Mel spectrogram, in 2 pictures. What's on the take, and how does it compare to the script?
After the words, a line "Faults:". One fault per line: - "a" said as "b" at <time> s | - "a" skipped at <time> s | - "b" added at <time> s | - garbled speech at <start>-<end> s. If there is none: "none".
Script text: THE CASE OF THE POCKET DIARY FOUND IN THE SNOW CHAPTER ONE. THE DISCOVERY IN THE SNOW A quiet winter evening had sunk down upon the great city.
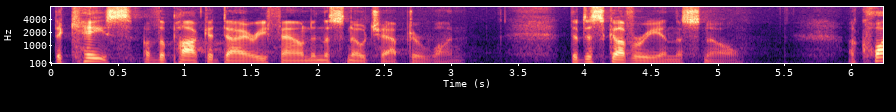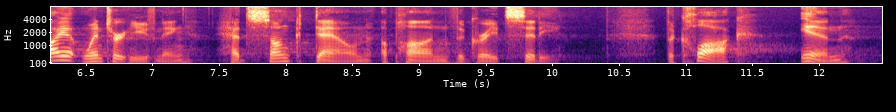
THE CASE OF THE POCKET DIARY FOUND IN THE SNOW CHAPTER ONE. THE DISCOVERY IN THE SNOW A quiet winter evening had sunk down upon the great city. The clock in
Faults:
- "The clock in" added at 10.9 s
